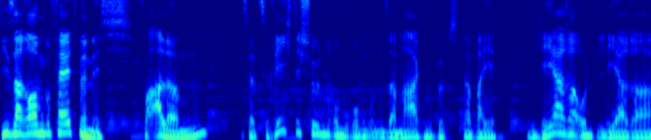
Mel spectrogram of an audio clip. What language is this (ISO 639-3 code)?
deu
